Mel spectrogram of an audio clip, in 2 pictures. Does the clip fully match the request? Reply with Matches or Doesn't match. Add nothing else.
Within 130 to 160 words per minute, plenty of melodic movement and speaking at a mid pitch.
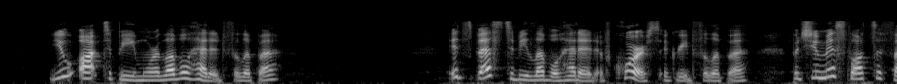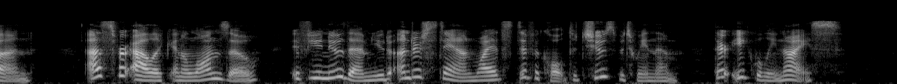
Doesn't match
